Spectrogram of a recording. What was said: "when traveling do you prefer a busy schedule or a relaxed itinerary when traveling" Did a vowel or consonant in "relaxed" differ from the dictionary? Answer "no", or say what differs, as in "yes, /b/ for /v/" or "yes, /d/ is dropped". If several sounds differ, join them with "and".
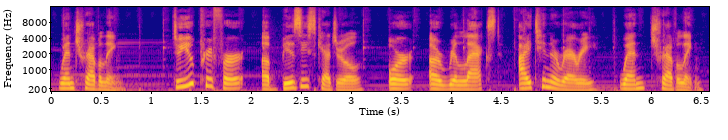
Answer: no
